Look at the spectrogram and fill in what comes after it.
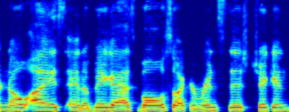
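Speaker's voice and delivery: ordinary talk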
